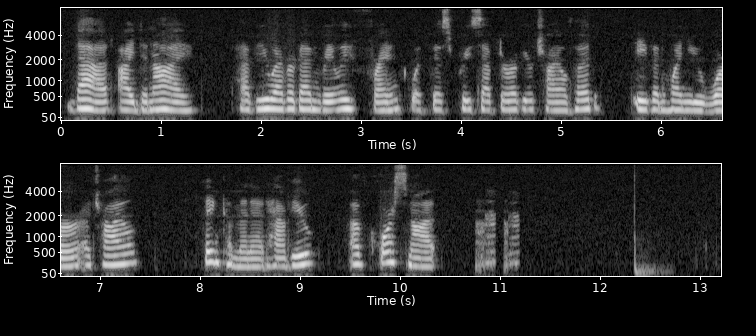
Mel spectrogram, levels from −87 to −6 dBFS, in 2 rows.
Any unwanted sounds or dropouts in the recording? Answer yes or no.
yes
